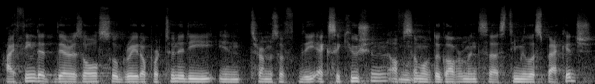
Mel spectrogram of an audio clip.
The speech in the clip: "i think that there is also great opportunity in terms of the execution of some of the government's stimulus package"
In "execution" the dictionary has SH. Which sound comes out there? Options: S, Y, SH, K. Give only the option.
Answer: SH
